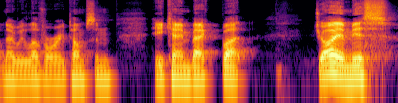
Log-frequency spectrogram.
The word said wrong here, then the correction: Amos: sorry, that's not how you pronounce his name. – Amos.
